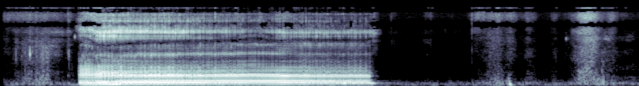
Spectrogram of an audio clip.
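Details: A male pet Rottweiler growls aggressively while its owner holds it back from biting. A steady, deep, rumbling growl lasts about four seconds, followed by quiet handling noises and soft breathing.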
